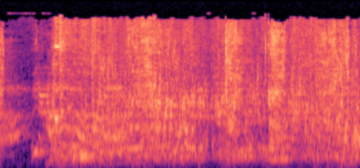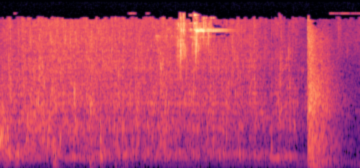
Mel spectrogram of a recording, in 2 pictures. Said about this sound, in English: Hey, that, that sounds pretty nasty. How about a courtesy flush over there?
